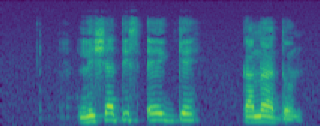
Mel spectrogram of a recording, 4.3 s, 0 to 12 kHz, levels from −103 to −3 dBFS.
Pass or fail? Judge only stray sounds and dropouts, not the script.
pass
